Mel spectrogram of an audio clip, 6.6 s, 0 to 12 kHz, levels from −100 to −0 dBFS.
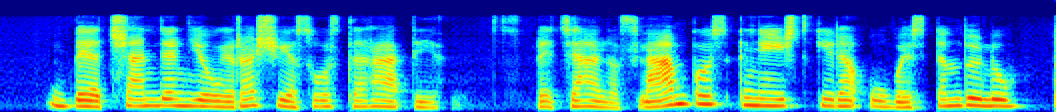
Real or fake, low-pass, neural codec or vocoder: fake; 7.2 kHz; codec, 16 kHz, 1 kbps, FunCodec, trained on Chinese and English, 50 frames a second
